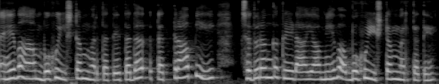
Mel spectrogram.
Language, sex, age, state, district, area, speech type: Sanskrit, female, 18-30, Karnataka, Chikkamagaluru, rural, spontaneous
